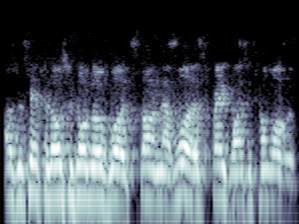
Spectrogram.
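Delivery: ordinary delivery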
